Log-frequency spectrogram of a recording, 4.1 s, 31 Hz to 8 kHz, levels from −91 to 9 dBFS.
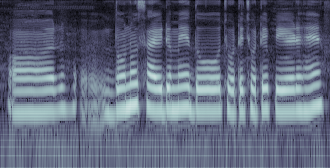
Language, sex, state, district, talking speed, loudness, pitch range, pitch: Hindi, female, Punjab, Fazilka, 145 wpm, -16 LUFS, 200-220 Hz, 210 Hz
